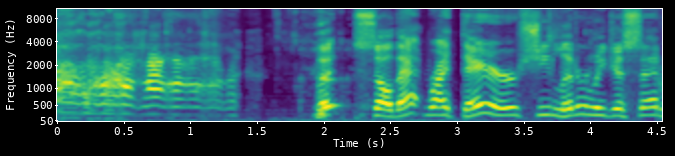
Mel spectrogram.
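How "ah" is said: angry yell. Retold or imitated. Angry yell after quote.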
